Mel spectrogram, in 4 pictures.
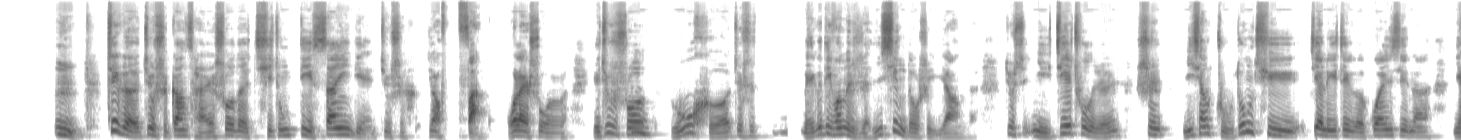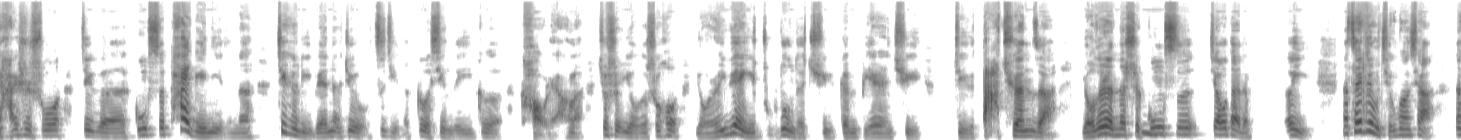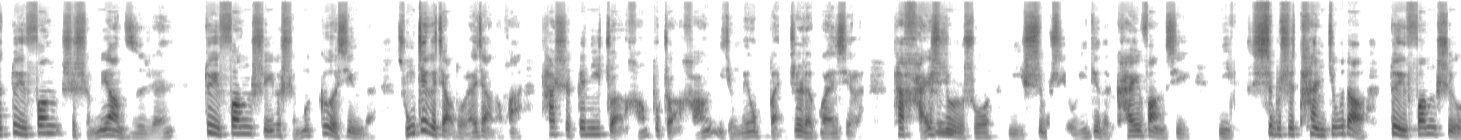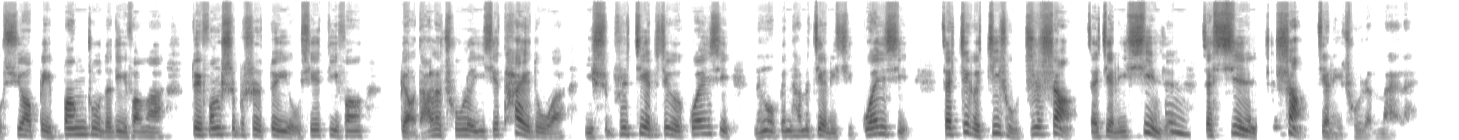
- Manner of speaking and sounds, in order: other background noise; tapping
- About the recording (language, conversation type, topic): Chinese, podcast, 转行后怎样重新建立职业人脉？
